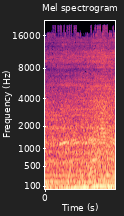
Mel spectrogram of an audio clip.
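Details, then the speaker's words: VW Polo Vivo that had a cylinder 2 misfire, after cleaning and reinstalling the spark plug; engine pulls up cleanly with a steady even hum, no stumble or popping on acceleration. "The engine is already idling considerably better on acceleration. You can see that there is no less fire."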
